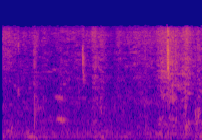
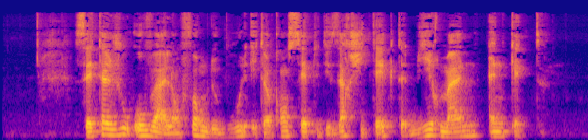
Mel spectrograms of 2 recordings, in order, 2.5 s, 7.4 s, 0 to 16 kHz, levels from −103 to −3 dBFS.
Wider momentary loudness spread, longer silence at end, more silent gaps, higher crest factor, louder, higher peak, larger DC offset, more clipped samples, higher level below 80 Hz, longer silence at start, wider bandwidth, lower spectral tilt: first, 18 LU vs 15 LU; second, 0 s vs 0.55 s; neither; first, 36 dB vs 18 dB; second, -42 LUFS vs -21 LUFS; second, -10 dBFS vs -4 dBFS; neither; neither; second, -80 dBFS vs -64 dBFS; second, 0.05 s vs 0.55 s; second, 8 kHz vs 12 kHz; second, 2 dB/octave vs -3.5 dB/octave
